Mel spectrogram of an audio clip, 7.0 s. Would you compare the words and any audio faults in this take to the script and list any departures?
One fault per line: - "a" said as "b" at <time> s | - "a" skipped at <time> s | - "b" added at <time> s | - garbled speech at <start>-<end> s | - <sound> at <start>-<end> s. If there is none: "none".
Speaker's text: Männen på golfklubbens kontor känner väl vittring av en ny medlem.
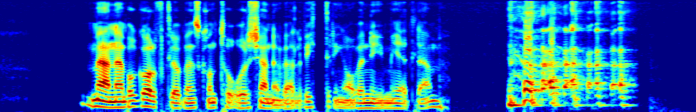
- laugh at 5.1-6.4 s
